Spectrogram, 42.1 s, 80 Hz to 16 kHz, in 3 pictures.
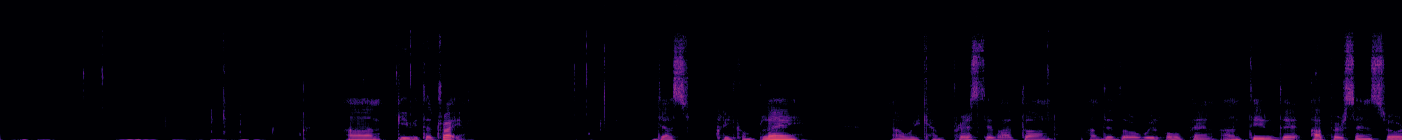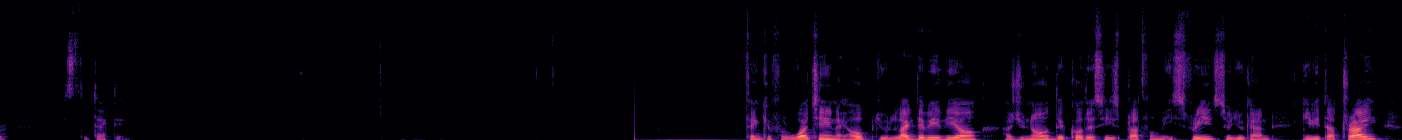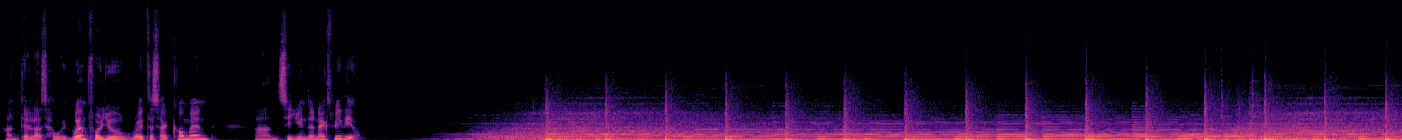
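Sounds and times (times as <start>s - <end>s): keyboard keys clicking: 0.8s - 2.9s
computer mouse clicking: 5.4s - 6.3s, 17.0s - 18.1s, 19.4s - 19.7s
low rumble: 32.1s - 42.0s.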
